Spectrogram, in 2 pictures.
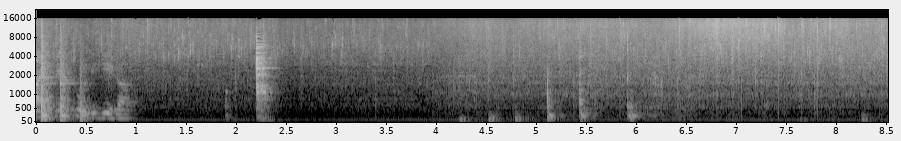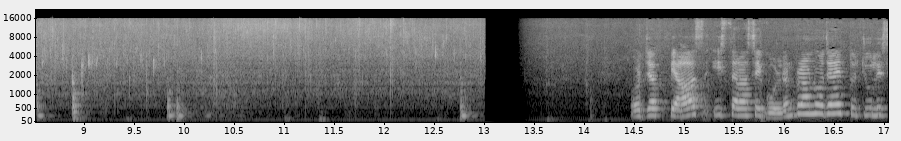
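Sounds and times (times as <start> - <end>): onions sizzling in a pan: 0.0 - 17.0
spoon knocking and scraping pan: 4.1 - 11.8, 12.5 - 16.0.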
